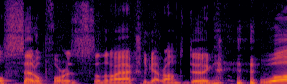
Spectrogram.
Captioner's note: laughs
